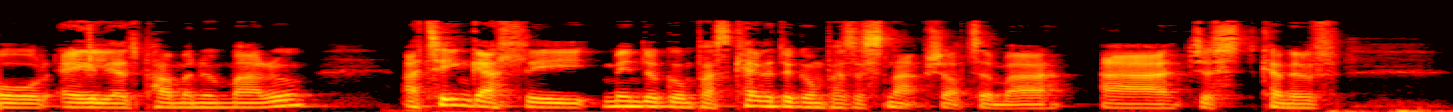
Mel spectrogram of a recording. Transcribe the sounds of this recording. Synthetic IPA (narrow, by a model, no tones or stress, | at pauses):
ɔɾejlˠjad̥pʰamːanuːnmaɾu | atʰiːnɡaɬimɪndɔɡʊmpʰaskʰɛnɛdɔɡʊmpʰasəsna̰pʃɔtʰəma | ad͡ʒəstkʰãɪjndɔv̥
